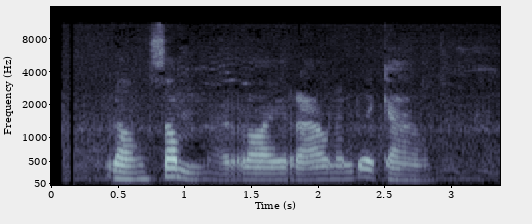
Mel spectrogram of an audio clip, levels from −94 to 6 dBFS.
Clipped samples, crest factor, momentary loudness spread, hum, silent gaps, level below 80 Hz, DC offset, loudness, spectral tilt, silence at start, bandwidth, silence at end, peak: under 0.1%; 22 dB; 13 LU; none; none; -82 dBFS; under 0.1%; -29 LUFS; -4.5 dB/octave; 0.4 s; 11.5 kHz; 0.55 s; -8 dBFS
